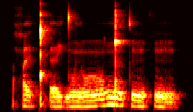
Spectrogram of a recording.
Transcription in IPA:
ħ əː ǃʼ əː i̯ d ɔ̃ l ɔ̃ː ŋ͡ǃ u t ũː θ ũ

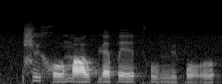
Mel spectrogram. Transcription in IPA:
ɕ y˥˩ x o˧˥ ʊ̯ m ɑ˧˥ ʊ̯ p ɥ ɛ˧˥ p e˧˥ ɪ̯ t̪ʰ ṵ˨˩ n̪ y˧˥ p o̰˨˩˦ ʊ̯

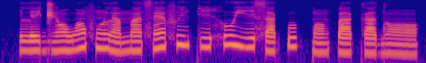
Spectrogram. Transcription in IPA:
l e˨ d͡ʒ ɔ̃˨ w ɔ̃˨˦ f ũ˧ l ã˨ m ã˨ s ɛ̃˨˦ f ĩ˦ k i˧ h u˦ j i˧ s a˨ k͡p u˧ k͡p ɔ̃˨ k͡p a˨ k a˨ d ɔ̃˨

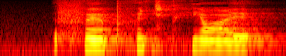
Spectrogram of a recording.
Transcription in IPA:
f ɛ̃ pʰ ə̃ c pʰ j ɑ̃ e̯

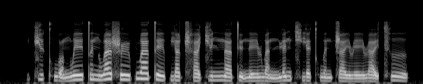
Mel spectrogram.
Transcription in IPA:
t͡ɕ y˥ kʰ w ɔ̰˨˩ n̪ w e˥ ɪ̯ t̪ ə˥˧ n w ä˥˩ ʂ ɻ̩˧˥ p w ä˥ t̪ e˥˧ ɪ̯ p j ä˥˩ ʈ͡ʂʰ ä˧˥ t͡ɕ y˥ n n̪ ä˧˥ t̪ y̰˨˩ n̪ e˧˥ ɪ̯ ɻ w a̰˨˩ n n̪ ɥ ɛ˥˩ n t͡ɕʰ j ɛ˧˥ kʰ w ə˥˧ n ʈ͡ʂ a˥˩ ɪ̯ ɻ e˧˥ ɪ̯ ɻ a̰˨˩ ɪ̯ t͡sʰ ɹ̩˥˩

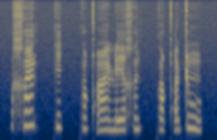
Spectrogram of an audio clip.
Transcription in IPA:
χ æ̃ kː e kː õ qʼ æ̃ː ɳ e χ ĩ kː ɒ qʼ e ʈ ũ

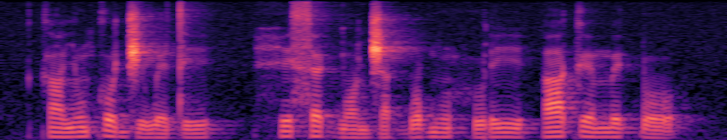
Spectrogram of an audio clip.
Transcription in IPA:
k ã˧ j ũ˦ k o˧ d͡ʒ i˨ w e˨ t i˧ | h i˦ s ɛ˦˨ ɡ͡b ɔ̃˨ d͡ʒ a˨ ɡ͡b ɔ˧ b ũ˨ h u˨˦ ɾ i˦˨ | a˦ k e˧ m e˧ k͡p o˨

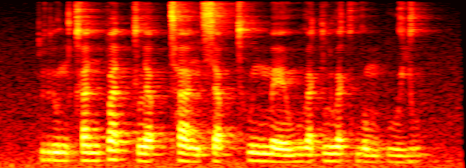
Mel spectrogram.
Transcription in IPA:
p r u˨˩ n kʰ a˧ n p a˥˩ t̚ k l a˨˩ p̚ tʰ a˨˩ ŋ s a˨˩ p̚ tʰ u˧ n m ɛː˩˦ w u˩˦ a̯ k l u˦˥ a̯ kʰ w o˨˩ m p uː˧ j u˥˩ k̚

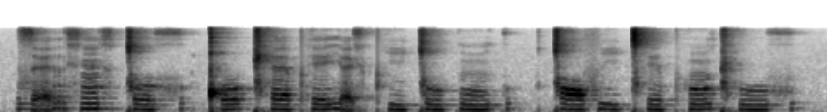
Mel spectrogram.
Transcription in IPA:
z ɛ̰˨˩˦ r x ɛ̃˨˥ x ǀ ʊ˨˩˦ x | ǃʼ o˨˥ ǁʰ ɛ˨˩˦ pʰ e˨˥ j ɛ̰˨˥ x pʰ i˨˩˦ ǀ u˨˩˦ k ũ˨˩˦ k | ǀ ɔ˨˩˦ f i˨˩˦ ǀʰ ɪ˨˩˦ pʰ õ˨˥ ǁʰ u˨˩˦ x

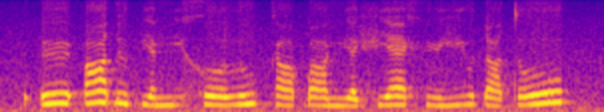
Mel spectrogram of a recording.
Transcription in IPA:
ʔ ø ʔ ɑ ɗ ɯ pʲ ɑ mʲ ø x o l u k ɑ ɓ ɑ mʲ ɑ fʲ æ x y vʲ u ɗ ɑ t o

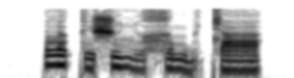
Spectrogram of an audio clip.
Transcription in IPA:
l ʌ˦ k ɪ˨ ʃ ʊ˦ ʎ ʊ˨ x ə˦ m b ɪ˨ c a˦

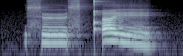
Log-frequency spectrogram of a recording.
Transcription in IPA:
s øː s qʼ e

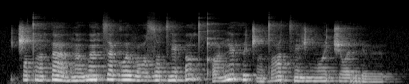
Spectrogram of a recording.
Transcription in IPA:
t͡ʃ a˧ tˤ ɔ̃˨˦ θ a˦˨ ɐ̯ ŋ ã˧ w ã˦ t͡s a˦ ɡ ɔ˦ ɐ̯ β ɵ˧ ɐ̯ zˤ ʏ˦ d͡z ɛ̃˦ ʔ ɔ̃˦ tˤ qʼ a˨ ŋ ɛ̃˦ θ ʏ˦ t͡ʃ æ̃˨ tˤ w ʏ˦ t͡s ɛ̃˧ ʒ ŋ ɔ̃˧ ɐ̯ t͡ʃ ɔ˧ ɐ̯ r ʏː˨

